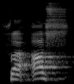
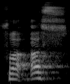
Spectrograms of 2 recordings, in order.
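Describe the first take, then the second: Both takes have the same delivery.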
